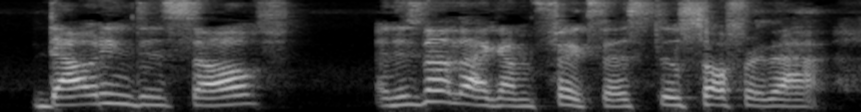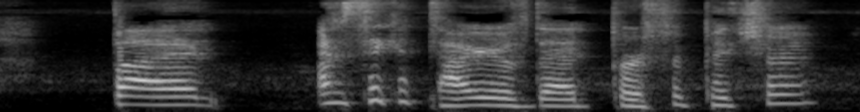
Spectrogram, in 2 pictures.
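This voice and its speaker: In a Cuban accent, a woman with a fairly high pitch speaks at a fairly slow pace with ordinary pitch variation. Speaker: accountant. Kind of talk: interview.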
